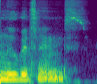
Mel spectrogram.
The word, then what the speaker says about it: Louboutin: She got herself some Christian Louboutins. Louboutins? It's spelled with an I, but it's French, so Louboutin.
